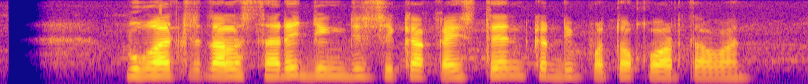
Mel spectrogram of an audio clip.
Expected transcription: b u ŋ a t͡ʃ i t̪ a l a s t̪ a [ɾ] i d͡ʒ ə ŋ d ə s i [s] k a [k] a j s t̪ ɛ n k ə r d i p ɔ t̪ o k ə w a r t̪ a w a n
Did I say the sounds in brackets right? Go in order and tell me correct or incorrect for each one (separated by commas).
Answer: correct, incorrect, correct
